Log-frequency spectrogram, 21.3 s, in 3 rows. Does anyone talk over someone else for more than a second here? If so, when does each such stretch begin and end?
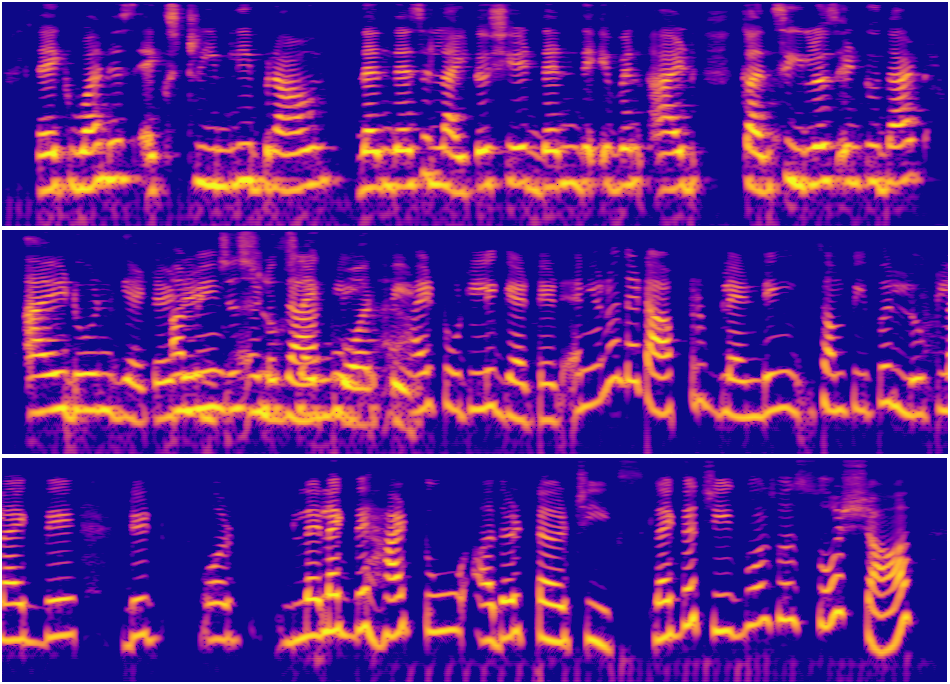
8.4-10.2

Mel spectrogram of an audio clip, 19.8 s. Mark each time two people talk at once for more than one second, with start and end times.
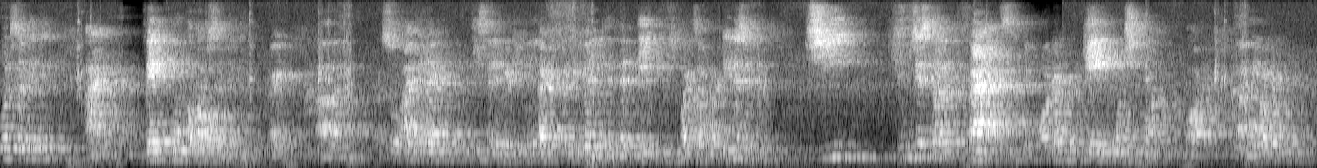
none

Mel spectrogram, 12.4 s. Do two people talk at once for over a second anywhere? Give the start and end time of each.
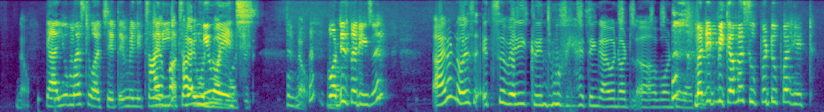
2.3-3.6

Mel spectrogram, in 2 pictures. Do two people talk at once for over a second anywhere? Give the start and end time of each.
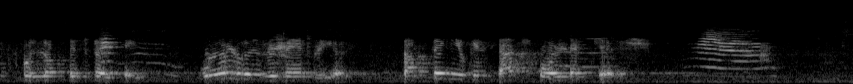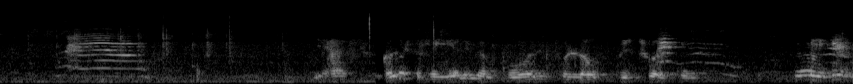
none

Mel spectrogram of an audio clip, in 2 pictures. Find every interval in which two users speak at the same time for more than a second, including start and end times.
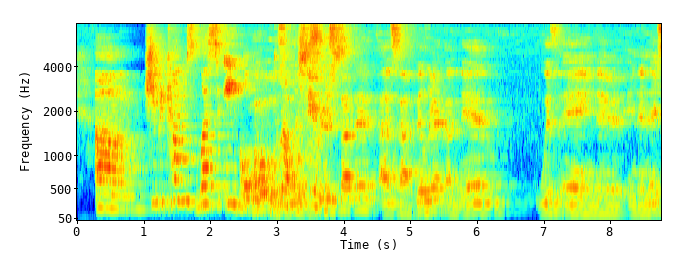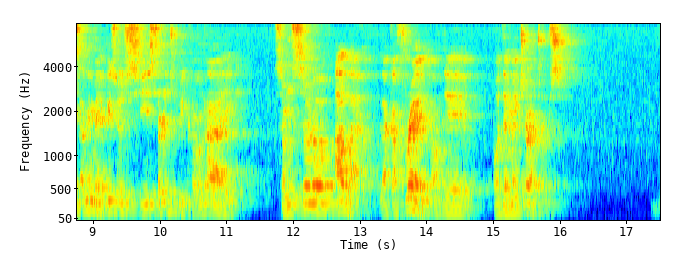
2.6-4.0

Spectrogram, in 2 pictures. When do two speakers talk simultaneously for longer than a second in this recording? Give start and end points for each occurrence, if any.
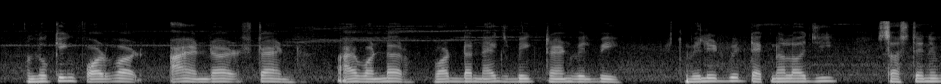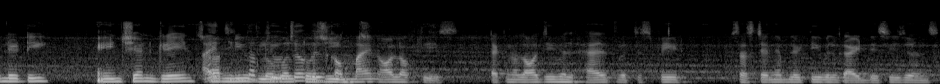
11.4-13.0

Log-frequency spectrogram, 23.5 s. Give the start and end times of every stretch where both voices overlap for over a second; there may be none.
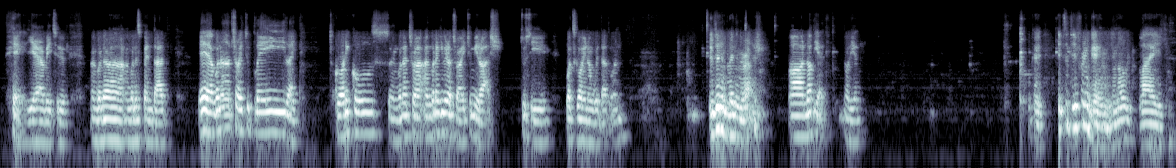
none

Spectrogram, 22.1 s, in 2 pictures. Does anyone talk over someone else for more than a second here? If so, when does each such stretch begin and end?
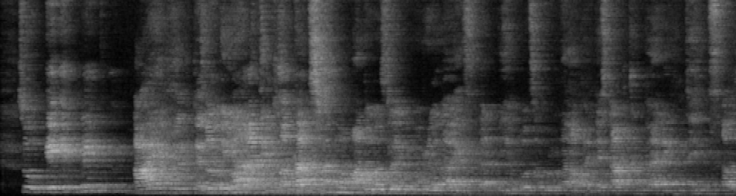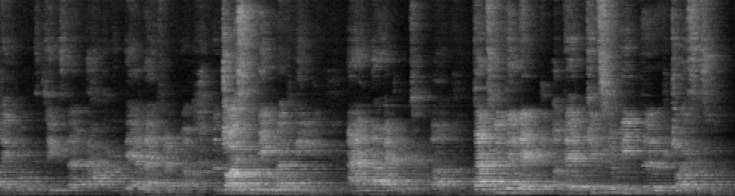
3.0-4.9

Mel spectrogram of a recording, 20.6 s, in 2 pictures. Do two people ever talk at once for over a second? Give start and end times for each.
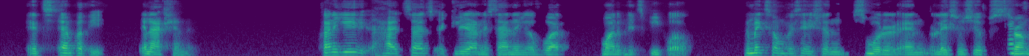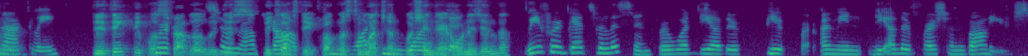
11.8-14.9

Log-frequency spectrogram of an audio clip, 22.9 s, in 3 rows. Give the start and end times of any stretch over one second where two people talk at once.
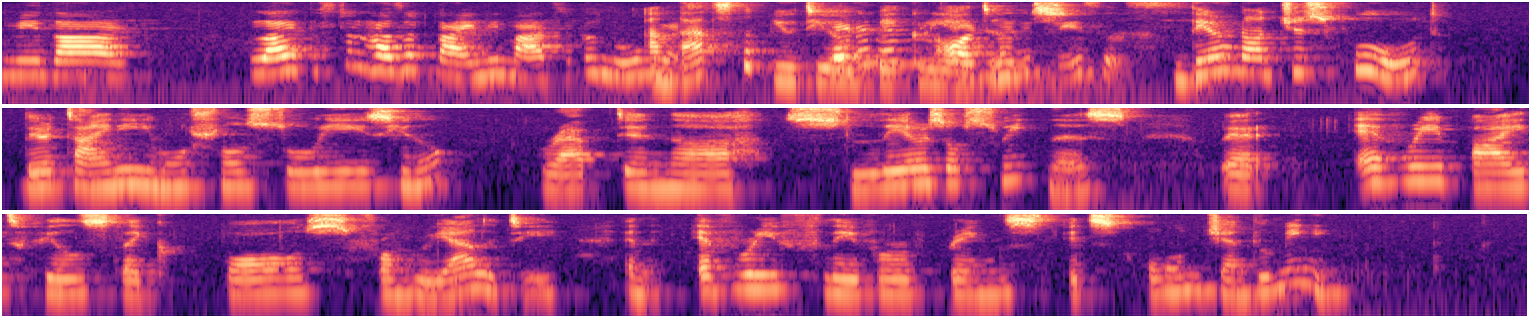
4.2-5.4

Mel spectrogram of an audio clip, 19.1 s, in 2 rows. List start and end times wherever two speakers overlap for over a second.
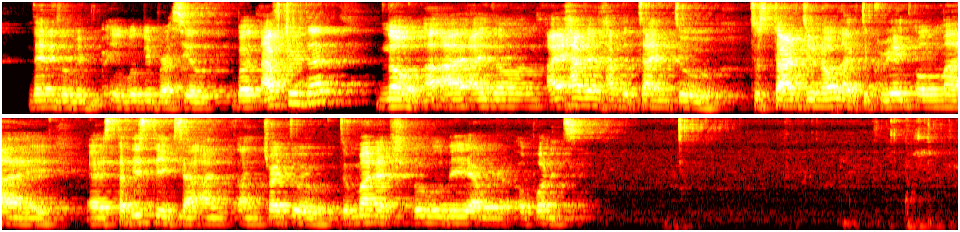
none

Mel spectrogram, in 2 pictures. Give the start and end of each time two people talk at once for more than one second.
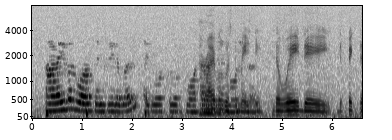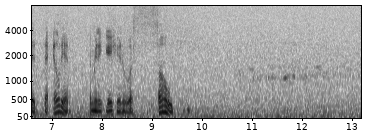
3.3-4.6

